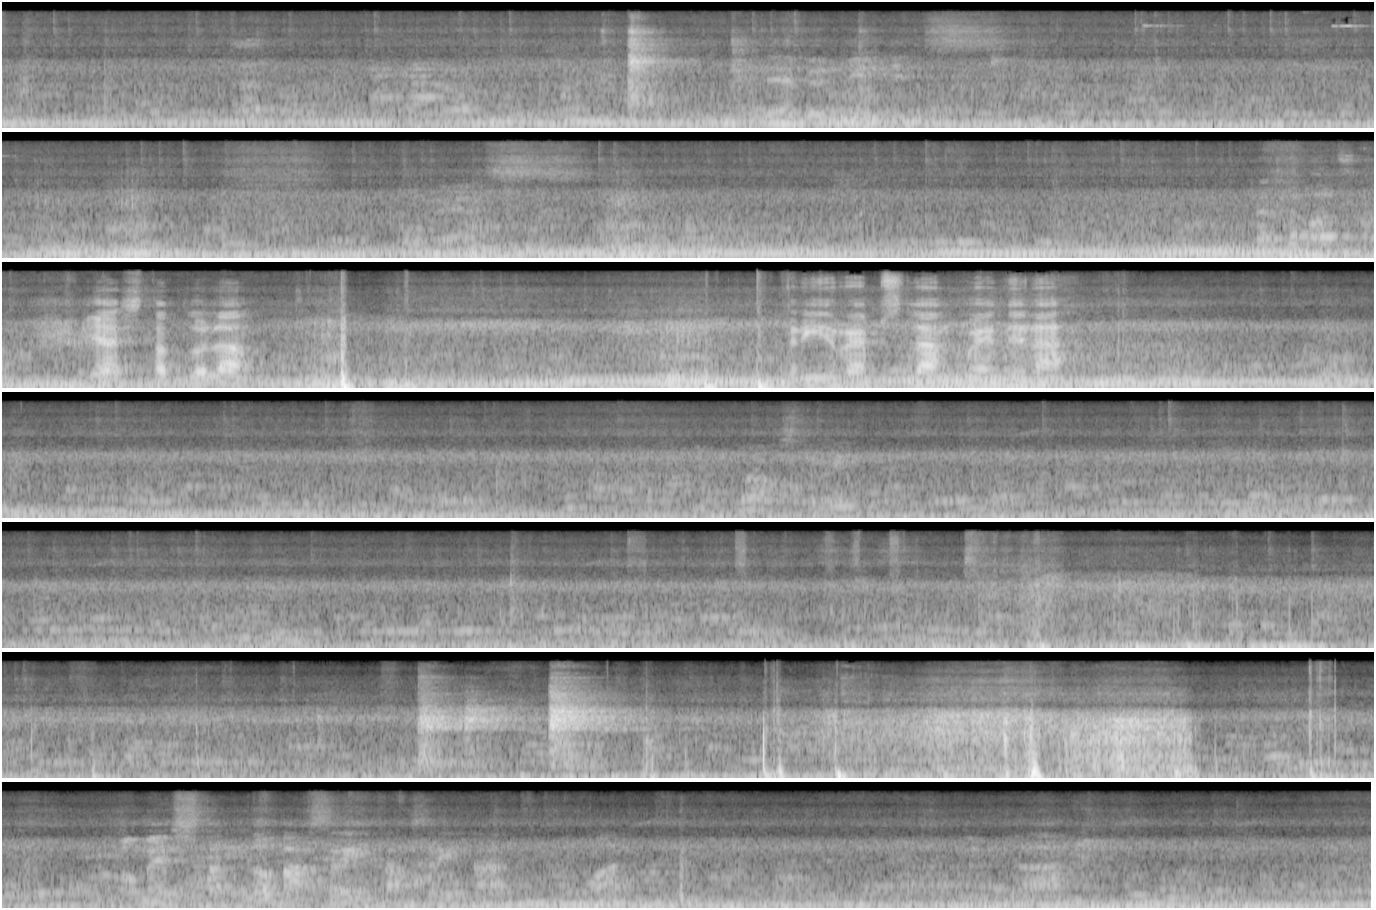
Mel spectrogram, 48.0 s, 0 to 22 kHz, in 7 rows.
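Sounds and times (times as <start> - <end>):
voices: 0.0 - 48.0.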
